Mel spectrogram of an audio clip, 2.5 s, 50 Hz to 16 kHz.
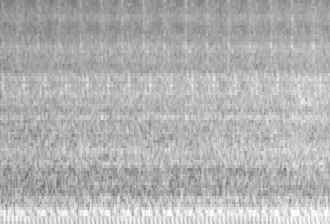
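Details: Audi RS3 DAZA five-cylinder at warm idle during first-start coolant bleed, checked for airlocks and hot spots, 80 degrees on top hose; even, steady smooth beat, no knocks or rattles, normal healthy idle.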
